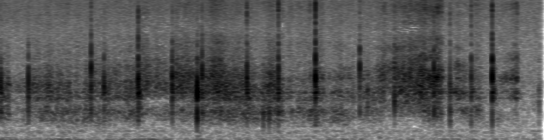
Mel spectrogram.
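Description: Long nails tap and scratch the glossy cardboard cover of a large, closed hardcover book. About fifteen short, dry taps click out at an uneven pace over a soft, continuous scratching hiss, all quiet and centered in the midrange with little low end.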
